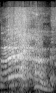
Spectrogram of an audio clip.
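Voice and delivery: second sharp sneeze; loud sneeze. Real, not acted. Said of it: "Sorry, I sneezed really loud".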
